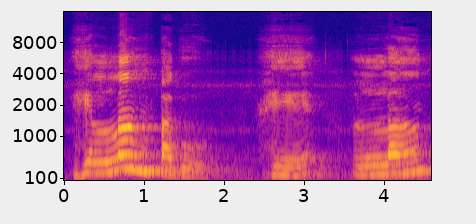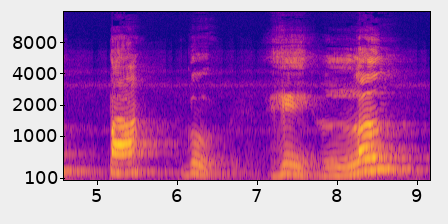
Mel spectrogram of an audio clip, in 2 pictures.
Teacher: antepenúltima sílaba mais forte proparoxítona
